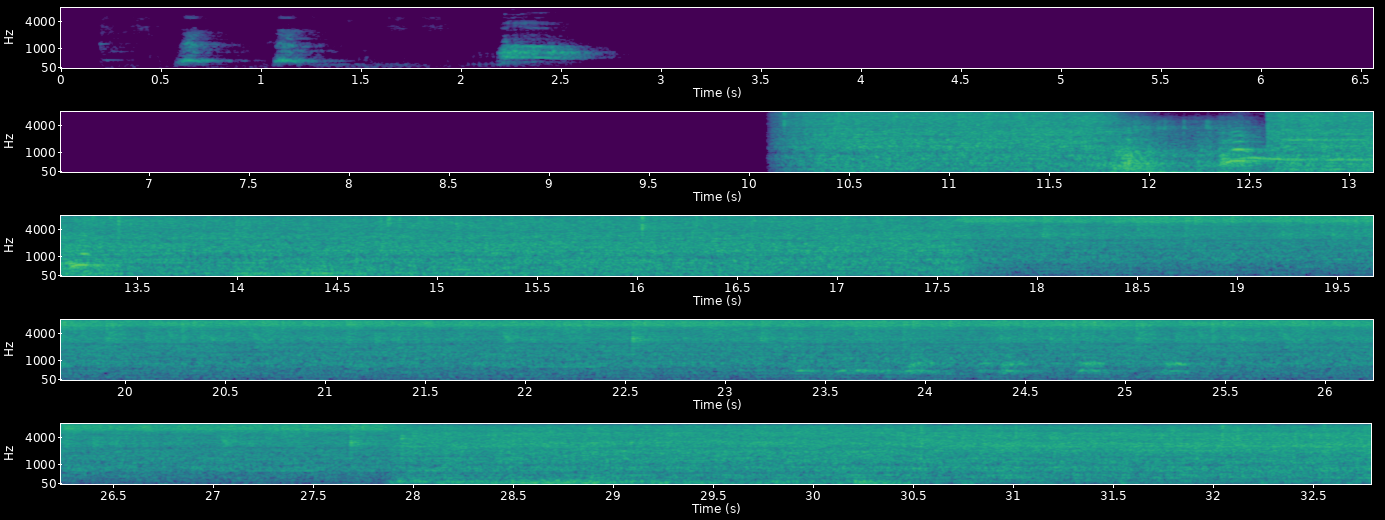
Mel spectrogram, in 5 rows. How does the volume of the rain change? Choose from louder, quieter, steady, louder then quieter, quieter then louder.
steady.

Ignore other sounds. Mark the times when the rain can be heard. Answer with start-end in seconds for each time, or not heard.
10.1-32.7.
